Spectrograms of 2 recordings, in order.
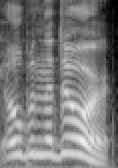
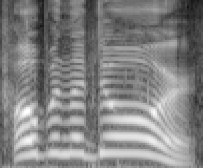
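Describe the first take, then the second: First: High, loud demand at the door; retold urgent shout. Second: High, loud, very drawn-out cry; long desperate yell. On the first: Retelling being locked out as a child, urgent shout. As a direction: yell high, acting out a desperate kid. Retells yelling to get inside. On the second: Retold or imitated. Retelling being locked out as a child, long desperate yell. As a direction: stretch each word into a desperate yell. Retells yelling louder to get in.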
